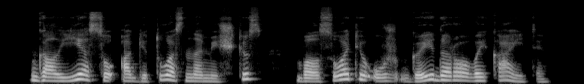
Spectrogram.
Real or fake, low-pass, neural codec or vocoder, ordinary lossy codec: real; 14.4 kHz; none; Opus, 32 kbps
